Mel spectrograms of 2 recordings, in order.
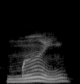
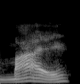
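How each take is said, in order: First: The vowel is nasalized. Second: The vowel is not nasalized. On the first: The speaker calls it right. "eles queriam falar mãe" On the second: The speaker calls it wrong. "eles falavam mae"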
